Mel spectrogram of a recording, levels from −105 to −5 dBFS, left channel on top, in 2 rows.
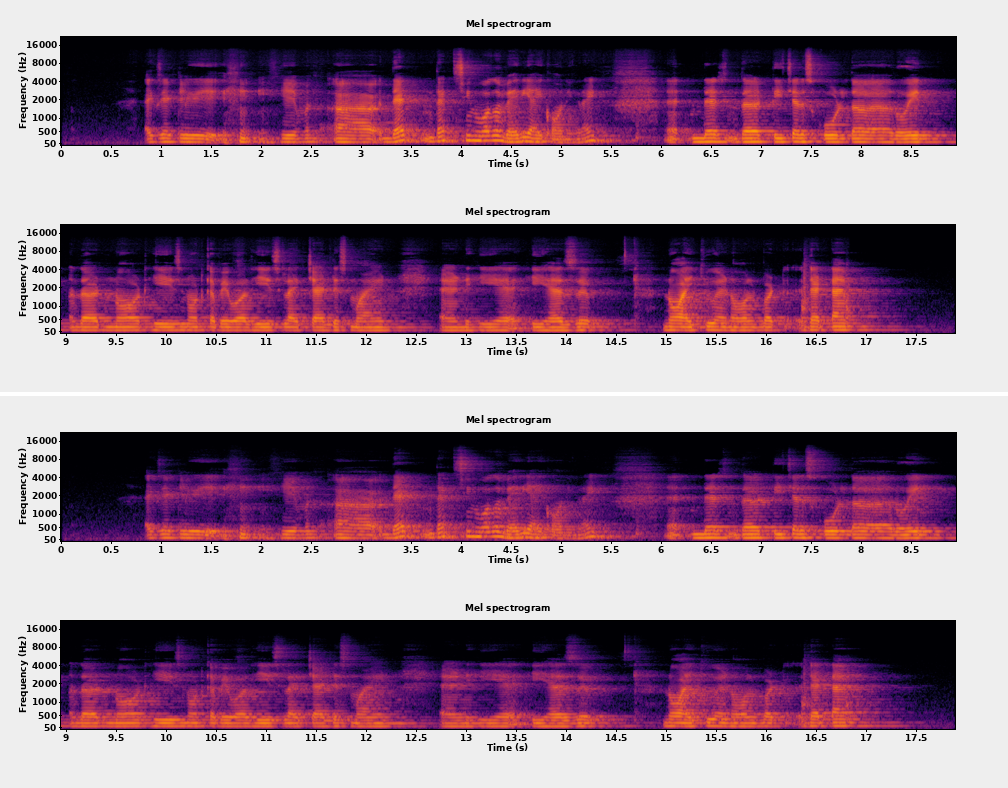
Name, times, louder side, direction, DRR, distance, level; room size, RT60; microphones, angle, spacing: voice 1, 0.8-8.7 9.0-14.3 14.7-16.8, left 2 dB, 40° left, 9 dB, 0.5 m, -35 dB
8.1 x 4.6 x 5.4 m, 1.1 s
head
